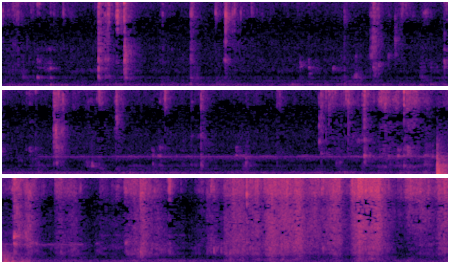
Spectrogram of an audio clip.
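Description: A person chewing a mouthful of bacon cheeseburger, with many small wet mouth clicks. There is a single thump about nine seconds in, and a paper napkin rustles against the mouth near the end.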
